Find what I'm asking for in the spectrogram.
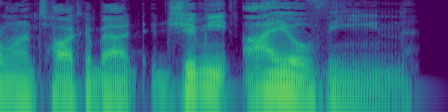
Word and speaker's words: Iovine: Did you know that's how you're supposed to say his name? – I did not know that. – Jimmy Iovine. – Iovine. – Like Jeffrey Veen. Iovine. – Not like iodine. – Not like iodine, but just with a V, Iovine, which is how I thought you said it.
